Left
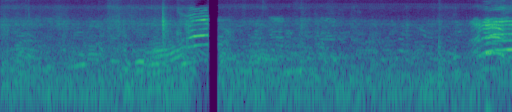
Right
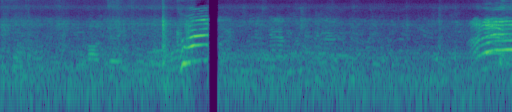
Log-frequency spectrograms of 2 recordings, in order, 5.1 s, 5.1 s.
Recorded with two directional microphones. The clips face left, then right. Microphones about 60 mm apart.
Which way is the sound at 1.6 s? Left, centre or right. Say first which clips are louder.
Right 6 dB; centre.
